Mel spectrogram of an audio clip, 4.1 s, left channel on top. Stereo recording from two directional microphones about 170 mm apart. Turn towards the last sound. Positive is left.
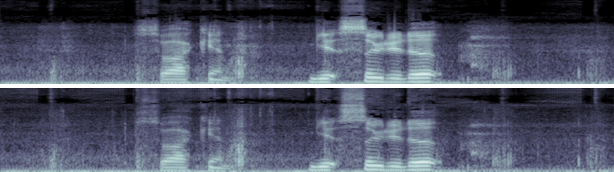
turn(degrees=-20)  # may be behind; listen again after turning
